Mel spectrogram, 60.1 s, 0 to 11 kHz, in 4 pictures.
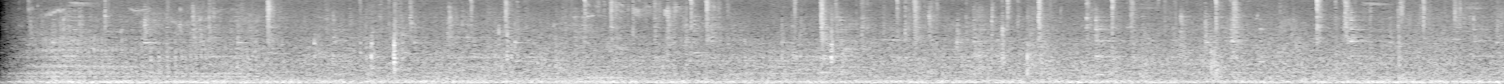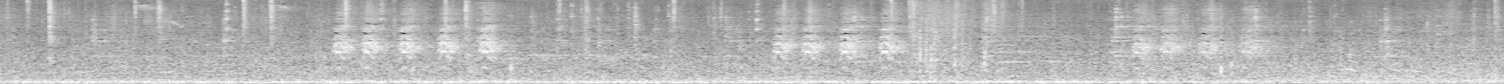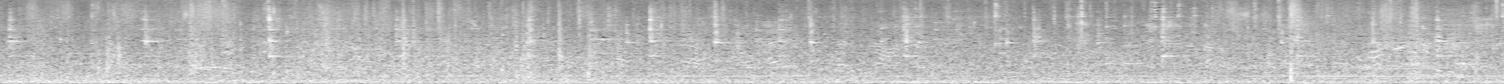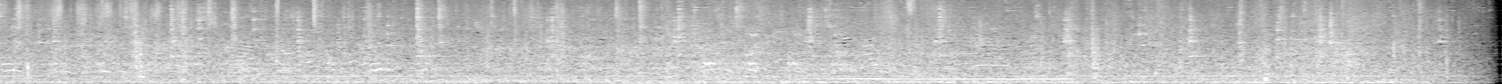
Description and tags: Harbor Ambience 1
Ambient sound at a harbor - boats at the dock, waves lapping, sails/flags flapping.
Recorded with a Sennheiser 416 into a Sound Devices 702 Recorder. Used a bass rolloff to remove rumble. Processed and edited in ProTools 10.
Recorded at Burton Chace Park in Marina Del Rey, CA.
